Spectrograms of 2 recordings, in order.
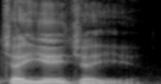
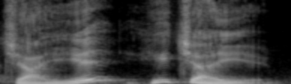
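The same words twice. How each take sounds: First: The phrase is run together and slurred. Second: Each syllable of the phrase is said clearly. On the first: The speaker calls it wrong. "हम लोग क्या बोलते हैं" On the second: The speaker calls it right. "होता है"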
